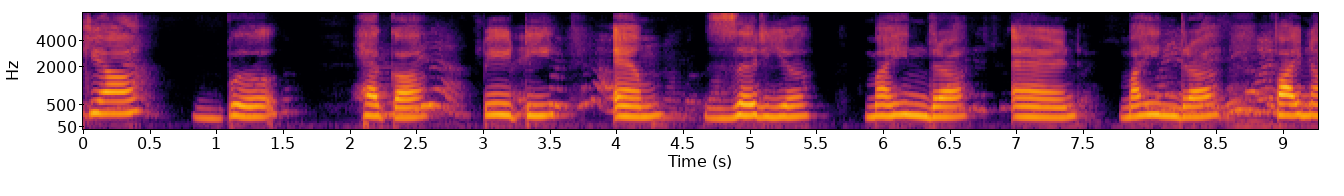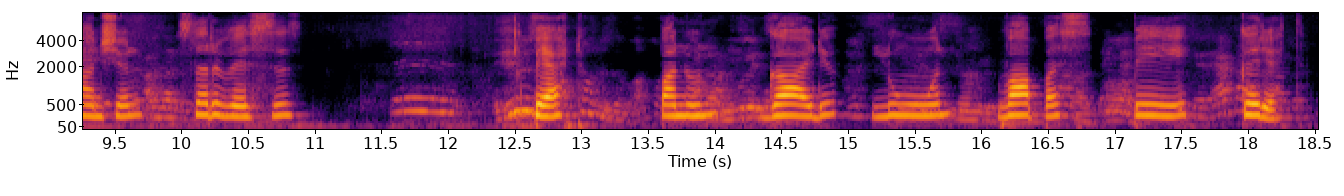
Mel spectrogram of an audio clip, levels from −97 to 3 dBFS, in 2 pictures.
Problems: background sounds at intervals, continuous background conversations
